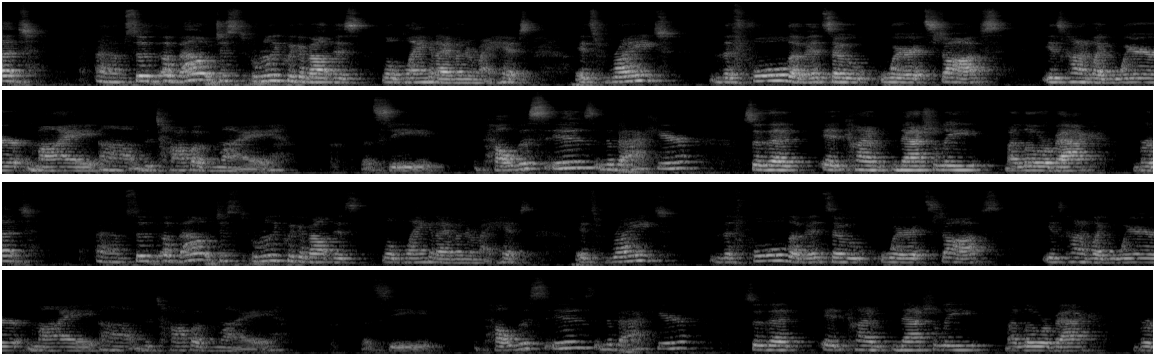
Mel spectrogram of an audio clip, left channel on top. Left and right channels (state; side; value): quieter; right; 5.8 dB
